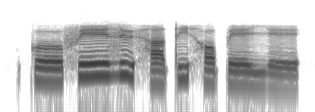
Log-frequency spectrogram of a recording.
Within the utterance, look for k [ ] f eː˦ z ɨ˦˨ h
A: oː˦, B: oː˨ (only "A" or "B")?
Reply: B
